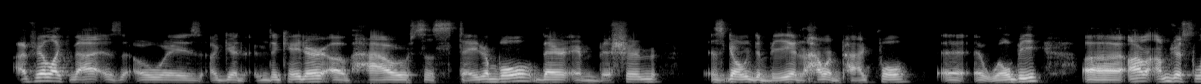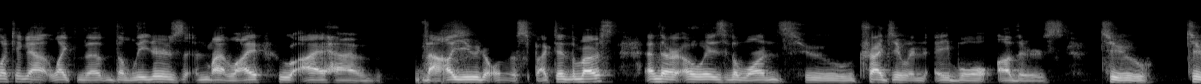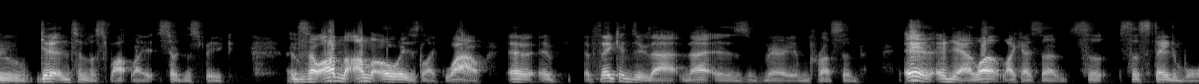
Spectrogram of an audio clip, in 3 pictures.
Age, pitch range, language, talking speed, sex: 20-39, 105-135 Hz, English, 150 wpm, male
